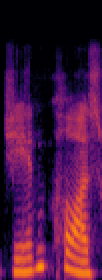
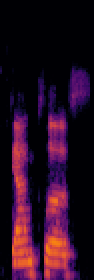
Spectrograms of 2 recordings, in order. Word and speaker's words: Jann Klose: did I pronounce it wrong? Yes, Okay, then pronounce it for us. Jan Close.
